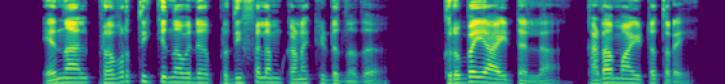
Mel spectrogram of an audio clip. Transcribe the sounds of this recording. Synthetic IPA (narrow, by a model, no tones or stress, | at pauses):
e̞nːaːlprɐʋɐrt̪ikʲːunːɐʋɐnɨprɐðifɐlɐmkɐɳɐkːiɽunːɐðɨ | krɨbɐjaːjiʈːɐlːɐ̰kɐɽɐmaːjiʈːɐt̪rḛ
